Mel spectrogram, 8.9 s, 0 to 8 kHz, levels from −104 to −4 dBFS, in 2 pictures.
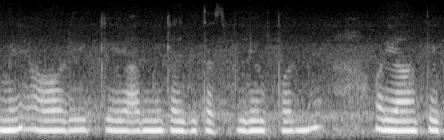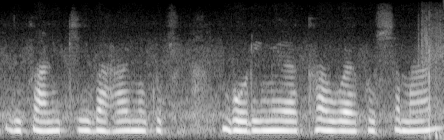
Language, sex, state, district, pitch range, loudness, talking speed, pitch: Hindi, female, Bihar, Araria, 205-225 Hz, -15 LUFS, 150 wpm, 210 Hz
